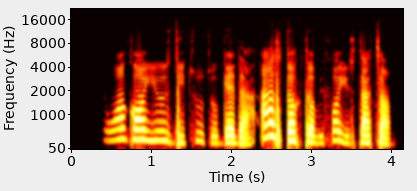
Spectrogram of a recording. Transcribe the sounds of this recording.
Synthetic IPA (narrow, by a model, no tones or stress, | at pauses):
juwɔ̃nkɔ̃njuzditʰutoɡɛdaasd̥ɔk̚tɔbifɔjustatʰãm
